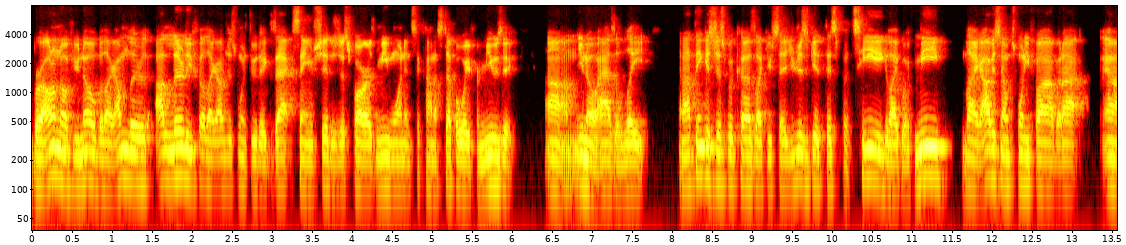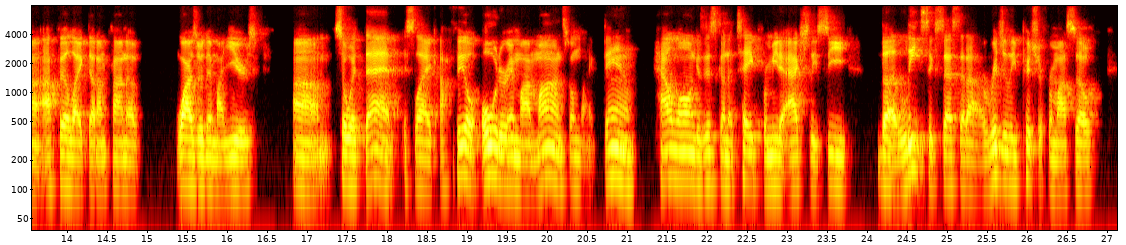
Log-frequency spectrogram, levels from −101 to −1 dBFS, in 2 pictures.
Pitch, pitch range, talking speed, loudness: 110 Hz, 100-120 Hz, 250 wpm, -23 LUFS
